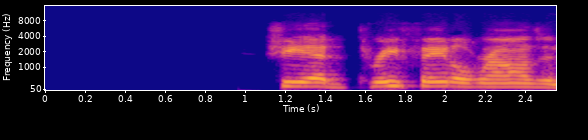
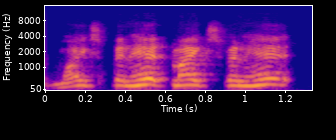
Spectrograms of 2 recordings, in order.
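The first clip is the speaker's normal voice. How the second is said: imitated urgent call, pitched sharply up; urgent alarm; 8 semitones higher than usual. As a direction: call out that a colleague is down. Relaying an officer's urgent alarm.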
